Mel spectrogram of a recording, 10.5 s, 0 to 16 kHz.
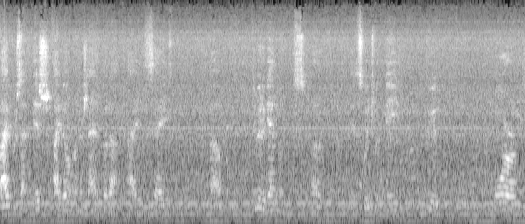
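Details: Male retired pediatrician with aphasia after a left-hemisphere stroke from a torn carotid artery in 2014; right-side paralysis recovered; his words are slowly returning with speech therapy; aphasia.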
